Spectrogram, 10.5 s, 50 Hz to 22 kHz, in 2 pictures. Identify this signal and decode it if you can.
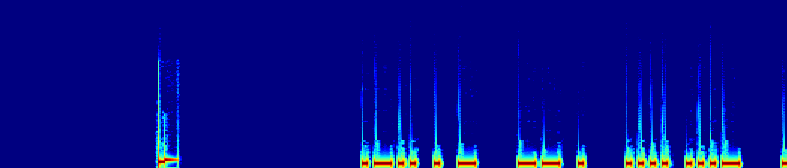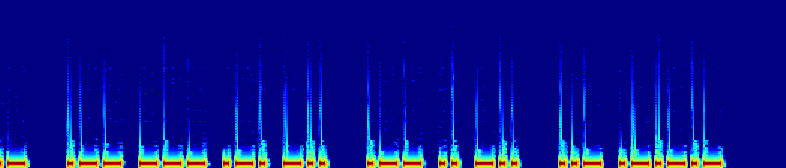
Morse code, heard as a keyed tone, about 31 wpm, 700 Hz. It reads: LET ME HV A WORD WID U.
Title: Sentences from Top 300 Words and Abbreviations 30wpm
